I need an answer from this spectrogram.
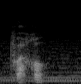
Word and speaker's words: Poirot: I've got a parrot with Mr. Poirot. No. Poirot. It is pronounced Poirot.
